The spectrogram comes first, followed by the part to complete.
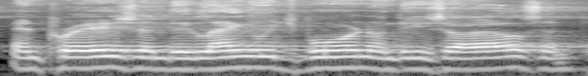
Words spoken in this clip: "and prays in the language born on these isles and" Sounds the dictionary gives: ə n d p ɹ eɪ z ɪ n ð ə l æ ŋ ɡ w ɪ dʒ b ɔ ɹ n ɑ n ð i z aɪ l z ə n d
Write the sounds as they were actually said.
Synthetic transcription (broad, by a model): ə n p ɹ eɪ z ɪ n ð ə l æ ŋ ɡ w ɪ dʒ b ɔ ɹ n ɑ n ð i z aɪ l z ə n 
